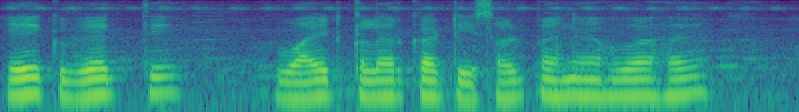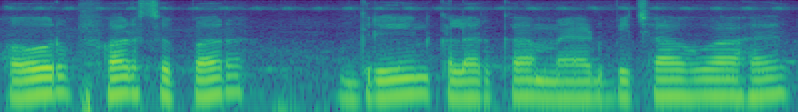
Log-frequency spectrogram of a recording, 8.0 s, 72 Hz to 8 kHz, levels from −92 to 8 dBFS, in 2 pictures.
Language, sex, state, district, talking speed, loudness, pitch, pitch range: Hindi, male, Uttar Pradesh, Lucknow, 150 wpm, -16 LUFS, 140 Hz, 135-150 Hz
